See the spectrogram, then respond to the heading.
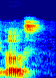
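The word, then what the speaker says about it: hijos: making clothes we see hoes okay cool so remember the h is silent great all right and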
